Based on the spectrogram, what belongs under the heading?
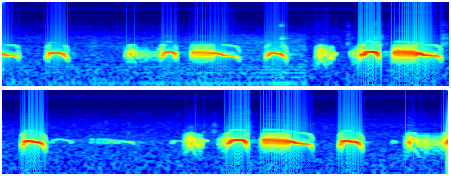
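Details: Spotted dove giving its call to excite other doves, with several phrases of short hoots and long wavering falling coos, a short pause midway, in a clean, quiet setting.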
